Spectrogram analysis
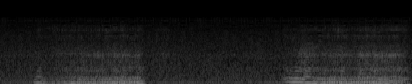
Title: Bulldog Nelly snoring.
